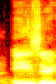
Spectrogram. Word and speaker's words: AZR: How to pronounce that. Azer, yeah.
